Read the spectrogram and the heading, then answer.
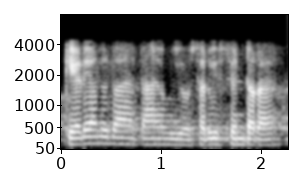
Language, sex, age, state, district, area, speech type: Sindhi, male, 18-30, Gujarat, Junagadh, urban, conversation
